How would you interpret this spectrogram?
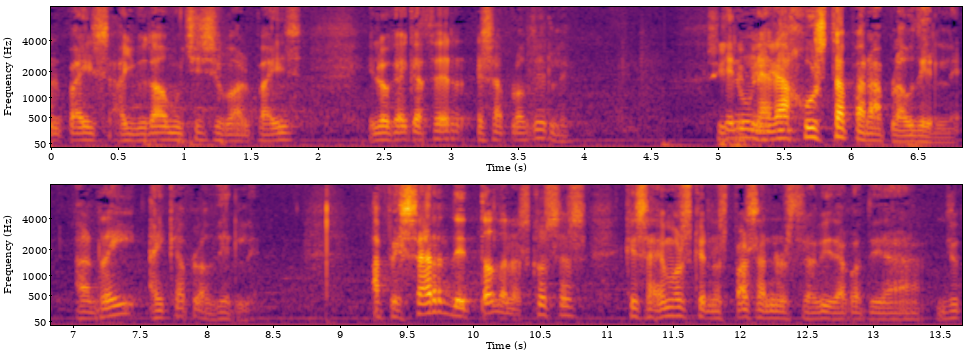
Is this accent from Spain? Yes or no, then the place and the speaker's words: yes; Spain; continuamente estamos diciendo a la vida que somos españoles, pero de una manera natural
